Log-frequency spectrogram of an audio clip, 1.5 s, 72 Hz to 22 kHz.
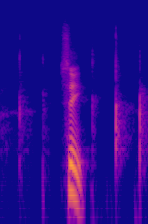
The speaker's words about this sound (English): In the meantime, get those hands up. I know you don't want to do it, Bruins fans. 8 clap time, baby. And 1, 2, 3, 4, 5, 6, 7, 8.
